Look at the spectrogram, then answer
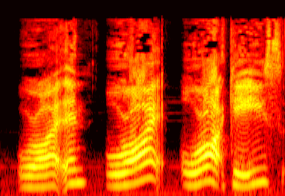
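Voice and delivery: Cockney accent warm-up. Shown as a demonstration. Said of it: "What's my trigger phrase?".

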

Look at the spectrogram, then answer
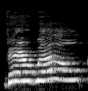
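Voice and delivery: crying out. A narrator's reading. Fox mom bidding her young farewell, crying out. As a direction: call goodbye in a high voice. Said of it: "cried their fox mom".

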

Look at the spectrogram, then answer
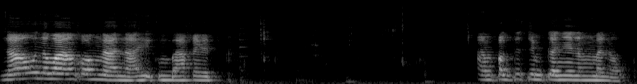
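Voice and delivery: talking with food in mouth; speaking between bites; chewing while talking. Real, not acted. Seen 3: Eats chicken by hand; closed, working lips between phrases show chewing.

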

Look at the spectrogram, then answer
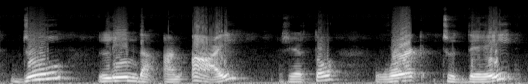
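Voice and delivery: very slow, drawn-out English question; rising, careful dictation; slow model sentence. Shown as a demonstration. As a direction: spell it out word by word for the class. Corrected version read slowly.

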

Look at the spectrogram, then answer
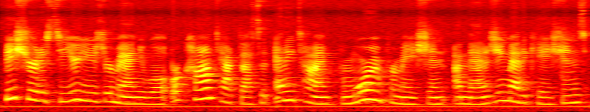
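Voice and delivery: usual speaking voice

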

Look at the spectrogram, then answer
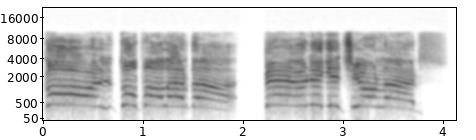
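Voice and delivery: screaming the goal call, high and loud; screaming football commentator. Real, not acted. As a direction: explode with joy at the goal. Goal scored, commentator erupts.

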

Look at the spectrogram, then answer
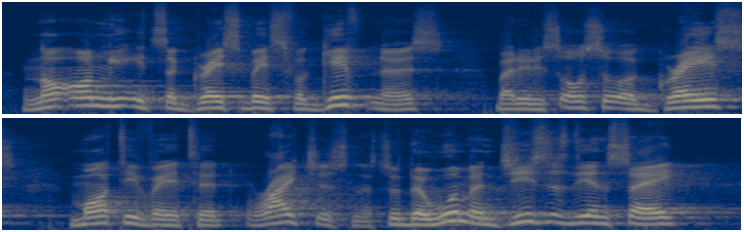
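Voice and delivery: high, loud fiery preaching; preaching at full force. Acted. Pastor thundering at the congregation about grace. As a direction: drive the point home to the congregation.

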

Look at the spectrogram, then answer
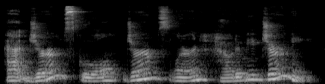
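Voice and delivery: ordinary delivery

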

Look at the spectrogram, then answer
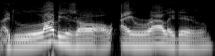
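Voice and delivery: slow, loud and loving; big affectionate goodbye; heartfelt sign-off. Real, not acted. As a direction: tell them you love them, drawn out.

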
